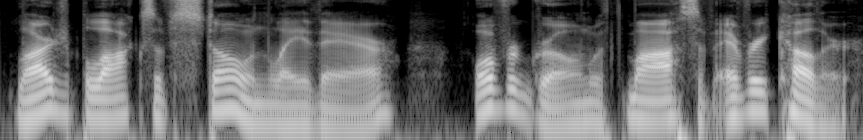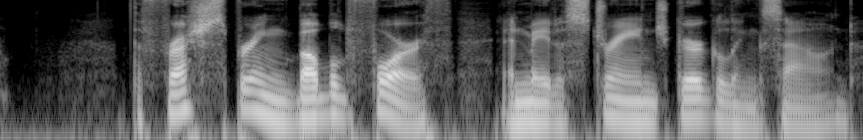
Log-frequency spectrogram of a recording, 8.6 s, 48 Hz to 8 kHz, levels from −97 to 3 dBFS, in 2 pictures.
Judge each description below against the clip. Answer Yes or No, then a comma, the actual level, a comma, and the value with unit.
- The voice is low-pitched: Yes, low, 105 Hz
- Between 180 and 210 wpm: No, average, 160 wpm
